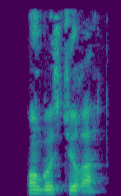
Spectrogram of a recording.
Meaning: angostura
- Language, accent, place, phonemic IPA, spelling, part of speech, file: French, France, Lyon, /ɑ̃.ɡɔs.ty.ʁa/, angostura, noun, LL-Q150 (fra)-angostura.wav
